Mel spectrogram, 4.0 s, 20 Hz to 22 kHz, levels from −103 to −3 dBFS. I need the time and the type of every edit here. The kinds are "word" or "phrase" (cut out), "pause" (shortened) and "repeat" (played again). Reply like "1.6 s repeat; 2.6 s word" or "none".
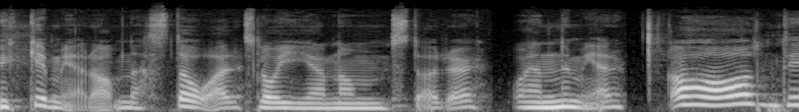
1.2 s phrase; 2.0 s word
